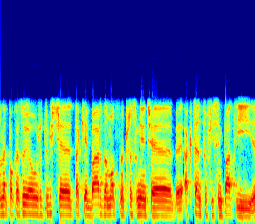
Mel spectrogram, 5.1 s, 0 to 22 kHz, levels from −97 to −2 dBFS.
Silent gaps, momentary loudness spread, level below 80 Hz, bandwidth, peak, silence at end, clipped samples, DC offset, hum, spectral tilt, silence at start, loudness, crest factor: none; 6 LU; -50 dBFS; 4.4 kHz; 0 dBFS; 0 s; under 0.1%; under 0.1%; none; -10.5 dB/octave; 0 s; -12 LUFS; 12 dB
